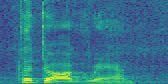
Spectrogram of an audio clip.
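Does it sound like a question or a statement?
statement. It is said as a plain statement.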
